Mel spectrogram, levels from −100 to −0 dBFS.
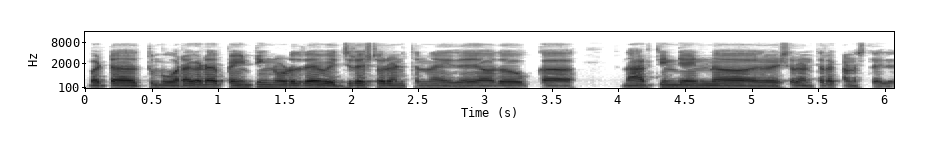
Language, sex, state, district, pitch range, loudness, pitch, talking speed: Kannada, male, Karnataka, Mysore, 110-125 Hz, -16 LUFS, 115 Hz, 170 wpm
